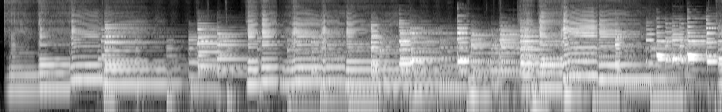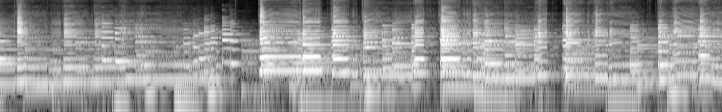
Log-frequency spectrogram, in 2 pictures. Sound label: Sax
